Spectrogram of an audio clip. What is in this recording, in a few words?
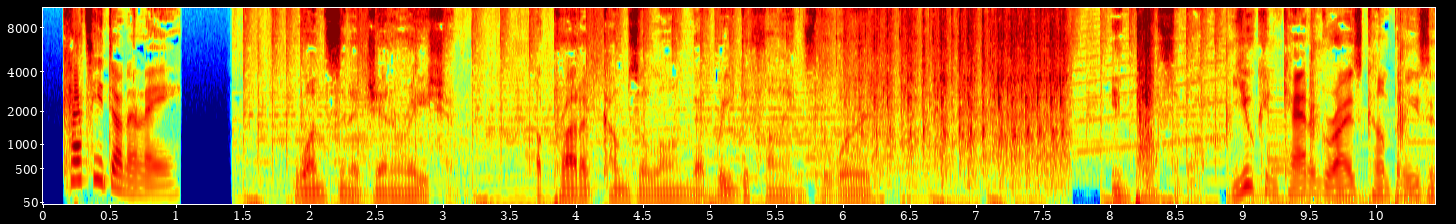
Commercial, voiceover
